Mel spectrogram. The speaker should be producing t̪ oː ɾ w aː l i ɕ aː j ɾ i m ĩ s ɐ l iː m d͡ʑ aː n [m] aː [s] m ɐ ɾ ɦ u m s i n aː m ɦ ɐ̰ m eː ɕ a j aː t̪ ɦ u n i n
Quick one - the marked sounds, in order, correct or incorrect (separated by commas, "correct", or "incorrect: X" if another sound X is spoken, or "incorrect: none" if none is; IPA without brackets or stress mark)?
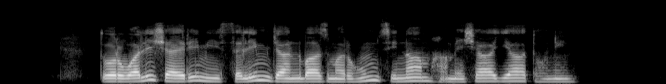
incorrect: b, incorrect: z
